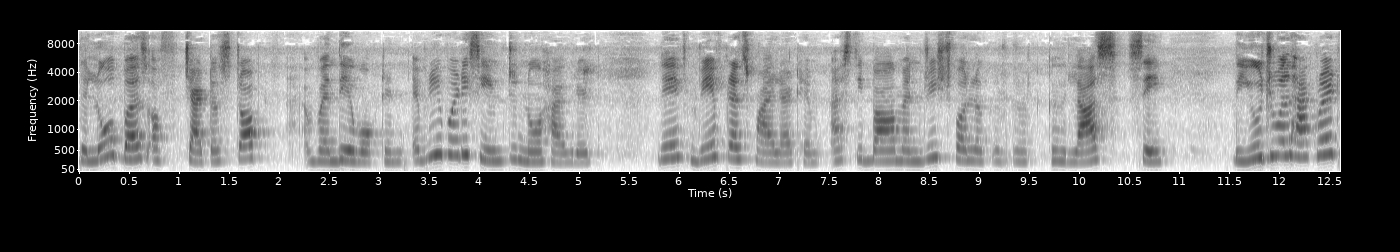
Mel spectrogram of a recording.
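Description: Lively in intonation, a woman with a high pitch talks at a moderate pace. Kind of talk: literary audiobook reading, narrated story with character voices for Harry and Hagrid. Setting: recorded audiobook.

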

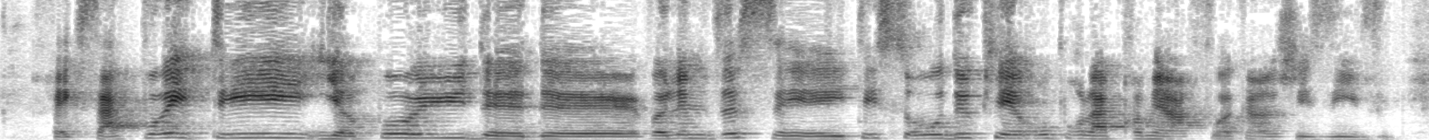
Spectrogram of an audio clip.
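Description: A woman talks very slowly, her intonation lively. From Montreal, Quebec. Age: 40s. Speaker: bar owner. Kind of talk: casual chat. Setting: video call.

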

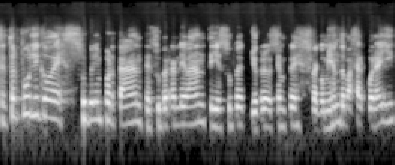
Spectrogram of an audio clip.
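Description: A man's normal speaking voice, fairly quick in pace, with ordinary pitch variation and a dry, close sound with no echo. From Santiago, Chile. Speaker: foundation executive director. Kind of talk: interview.

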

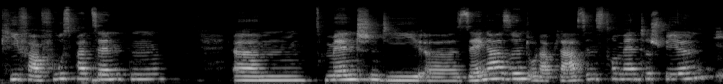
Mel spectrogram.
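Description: A somewhat breathy woman's voice, fairly high in pitch, at a very slow pace. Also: ordinary pitch variation. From Hesse, Germany (Wiesbaden). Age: 30s. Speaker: physiotherapist. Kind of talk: interview. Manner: hesitant, many fillers.

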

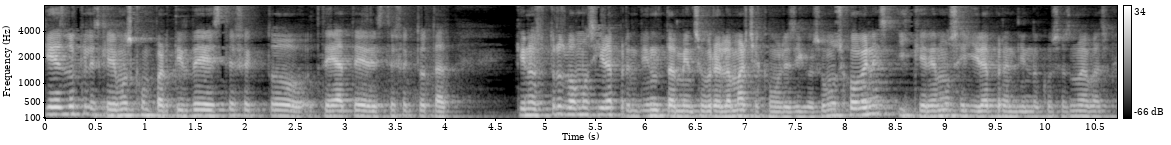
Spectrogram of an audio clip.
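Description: At a fairly quick pace, a man with a fairly high voice talks with fairly even intonation, and room echo is audible. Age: 20s. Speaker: podcast host and consultant. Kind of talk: casual chat.

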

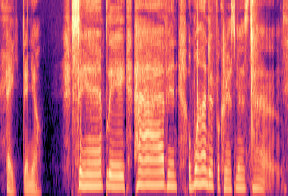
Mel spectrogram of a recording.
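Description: A man's high, dark and mellow voice at a very slow pace, with lively intonation. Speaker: comedy podcast co-host. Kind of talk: casual comedic banter. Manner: animated, joking.

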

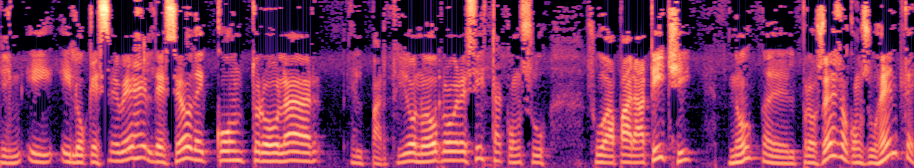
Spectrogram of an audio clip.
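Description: With lively intonation and a dark, mellow tone, a man talks at a fairly slow pace in a fairly high pitch. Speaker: political panelist. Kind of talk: political panel discussion.

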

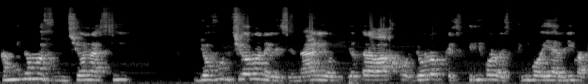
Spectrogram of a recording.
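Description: Projecting his raised voice, a man talks at a fairly quick pace with a high pitch. His intonation stays fairly even. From Mexico, Querétaro. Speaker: comedian. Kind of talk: casual chat. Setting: video call.

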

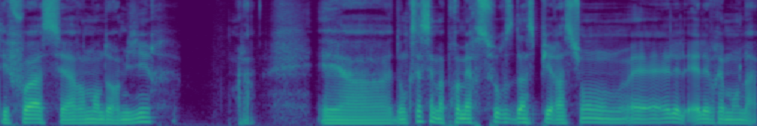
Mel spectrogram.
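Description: Fairly quick and with fairly even intonation, a plain, everyday voice speaks. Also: man. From French-speaking Switzerland, Montreux area. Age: 20s. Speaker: singer. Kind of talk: interview. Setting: studio.

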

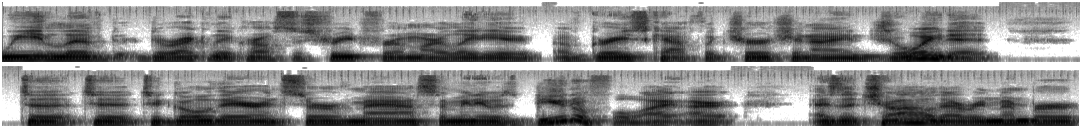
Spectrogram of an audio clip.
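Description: An unremarkable speaking voice from a man at medium pitch, fairly even in intonation and moderate in pace, on a very clean recording with a silent background. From Metro Detroit, Michigan. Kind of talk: casual interview.

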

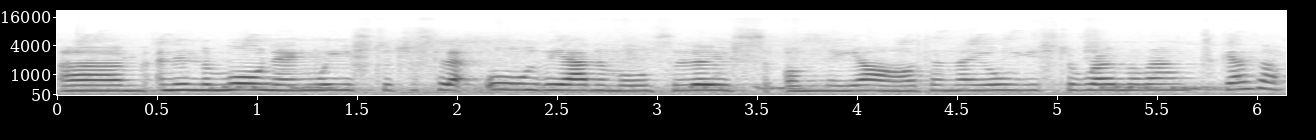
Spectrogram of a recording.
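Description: A woman speaks in a London accent with a high pitch, a monotone, flat delivery and hardly any pauses. Noticeable background noise and audible room echo fill the recording. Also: fairly quick pace. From London (Kentish Town). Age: 50s. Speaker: riding instructor. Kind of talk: interview reminiscence.

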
